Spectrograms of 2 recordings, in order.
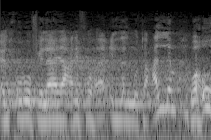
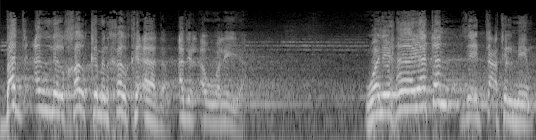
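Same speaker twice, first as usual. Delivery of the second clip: ordinary talk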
